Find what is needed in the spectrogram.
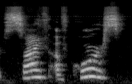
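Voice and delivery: high, slow growl; growled exclamation. A narrator's reading. Crindle recognising the killer's scythe, growled exclamation. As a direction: growl it out slowly in sudden realisation. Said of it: "Crindle growled".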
